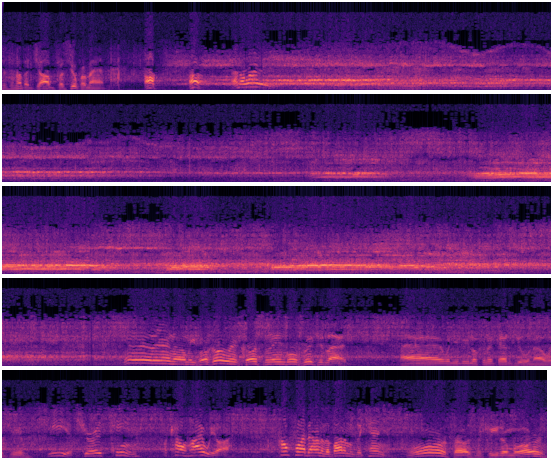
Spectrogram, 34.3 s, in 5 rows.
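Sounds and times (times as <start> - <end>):
speech: 0.0 - 3.4, 23.2 - 25.0, 25.6 - 34.2
train rumbling on tracks: 1.9 - 34.2
train whistle: 2.1 - 24.6.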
